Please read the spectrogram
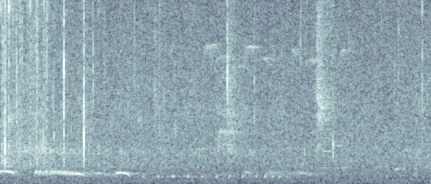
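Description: Faint animal calls: a few arching, pitched notes in the first second, followed by a quick run of short repeated notes that fades out.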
